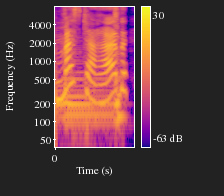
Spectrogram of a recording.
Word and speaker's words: MSQRD: coucou c'est papy Joo cette nouvelle appli s'écrit msqrd mais ça se prononce mascarade et elle va t'éclater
